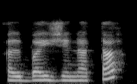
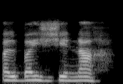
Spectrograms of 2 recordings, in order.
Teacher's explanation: So whenever you have ta marbuta at the end, when you're pausing, so whichever stroke it carries, it changes to sukoon, and ta changes to ha. So instead of reading it as al-bayyinata, it'll change to al-bayyinatu, it'll change to al-bayyinah.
